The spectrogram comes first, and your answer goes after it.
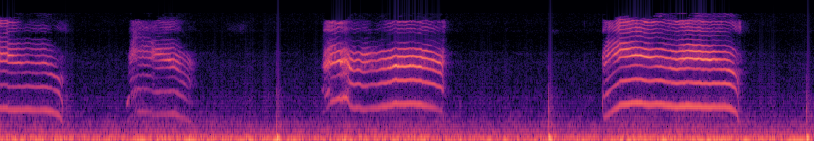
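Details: Cat calling, used as a rat deterrent: four bright meows in eight seconds. Short ones alternate with longer, level, strongly harmonic ones, over soft low background rumble.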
